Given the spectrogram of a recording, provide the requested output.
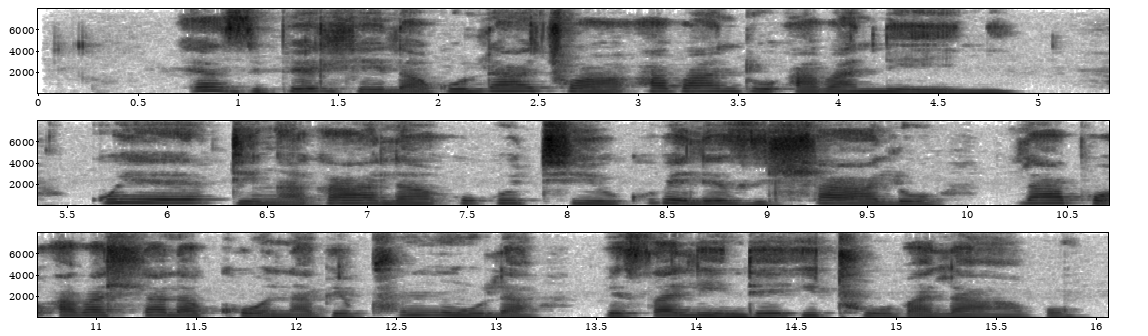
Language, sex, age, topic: North Ndebele, male, 18-24, health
